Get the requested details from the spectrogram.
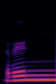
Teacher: next ہے میں پھر اخفا ہوگا، میں شر رن، را کو نون سے ملائیں گے اور یہاں پہ غنہ ہوگا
